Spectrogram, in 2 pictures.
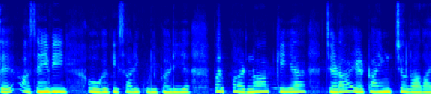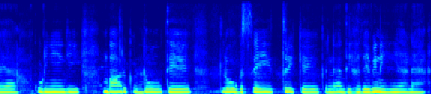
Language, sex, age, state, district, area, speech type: Dogri, female, 30-45, Jammu and Kashmir, Samba, rural, spontaneous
